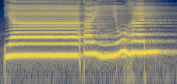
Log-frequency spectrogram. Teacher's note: Kemudian alif lamnya dinamakan dengan alif lam syamsiyah. Karena alif lam menghadapi huruf syamsiyah yaitu lam, maka alif lam tidak kita baca. atau disebut dengan idgham syamsi.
